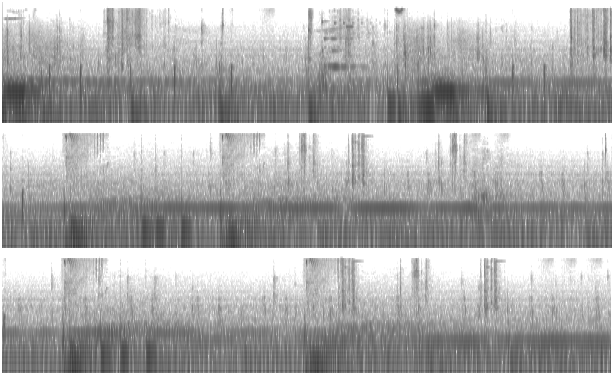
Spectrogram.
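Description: Short electronic clicks sound as menu items change.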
